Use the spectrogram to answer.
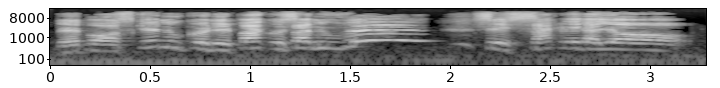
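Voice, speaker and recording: Alien bureaucrat, high and chattering, Réunionese Creole accent, radio comedy; woman in the role. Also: a little fast. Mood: excited. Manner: rambling, excited, Creole-tinged French. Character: chattering alien official from another planet. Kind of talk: radio comedy serial acting.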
